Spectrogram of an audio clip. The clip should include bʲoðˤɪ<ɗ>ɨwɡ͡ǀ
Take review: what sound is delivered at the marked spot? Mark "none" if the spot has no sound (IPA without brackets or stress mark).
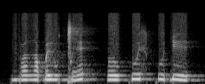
ɓ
